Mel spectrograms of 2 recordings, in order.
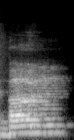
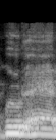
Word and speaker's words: Bowden: And how you pronounce your last name because I keep mispronouncing it. It's Bowden. Okay. It's okay. It looks like Okay. All right. This This thing's got some fine print. This almost look like Budan in front of me.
